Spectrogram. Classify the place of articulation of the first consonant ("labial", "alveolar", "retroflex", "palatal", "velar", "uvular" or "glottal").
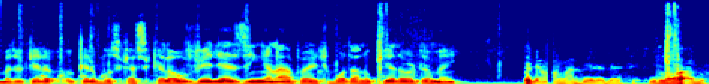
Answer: labial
